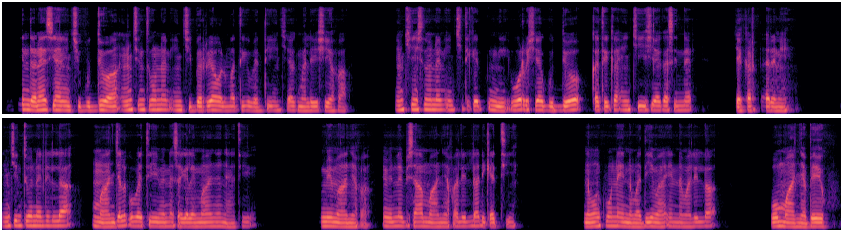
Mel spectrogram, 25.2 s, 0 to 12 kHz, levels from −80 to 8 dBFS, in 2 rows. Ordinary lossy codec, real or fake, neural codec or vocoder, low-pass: none; real; none; 9.9 kHz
